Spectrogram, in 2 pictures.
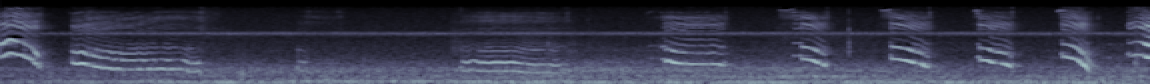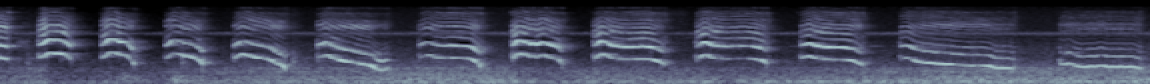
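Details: Brown male Toy Poodle whining in a series of high, squeaky, falling whimpers, some short and some drawn out, coming in irregular bursts with brief gaps, over a steady high-pitched tone throughout.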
